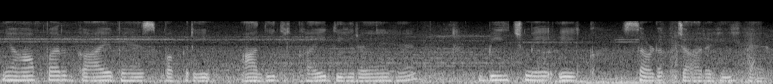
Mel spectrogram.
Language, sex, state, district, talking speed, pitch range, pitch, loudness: Hindi, female, Rajasthan, Jaipur, 130 wpm, 165-190 Hz, 175 Hz, -15 LUFS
